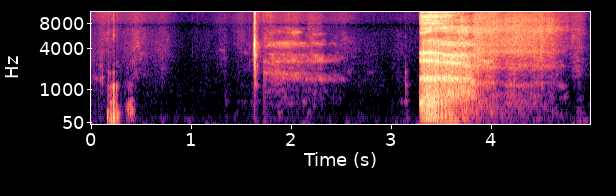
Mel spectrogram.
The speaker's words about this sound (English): Oh, as I burp into the fucking microphone again. Jesus.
